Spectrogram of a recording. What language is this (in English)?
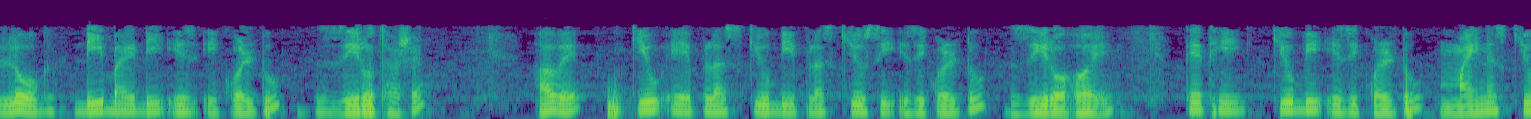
Gujarati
